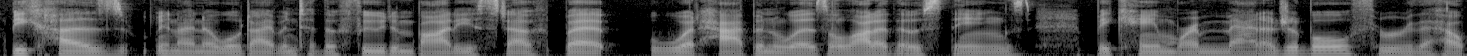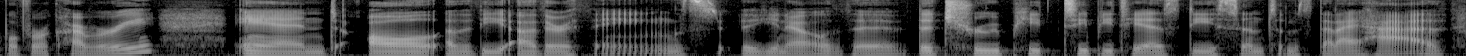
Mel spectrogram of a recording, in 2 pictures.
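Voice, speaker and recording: A woman's voice: extremely low pitch, steady tone, moderate pace, vocal fry, clear, resonant tone, no echo. A woman from Chicago, a podcast guest speaking openly and reflectively, often laughing lightly through difficult subjects. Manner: reflective, open, laughs off hard topics. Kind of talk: candid personal interview talk.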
